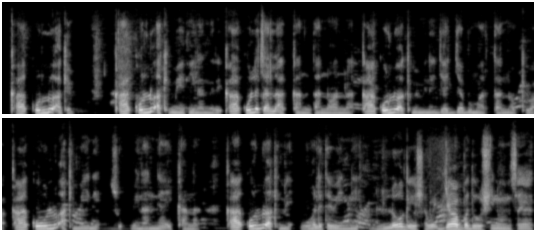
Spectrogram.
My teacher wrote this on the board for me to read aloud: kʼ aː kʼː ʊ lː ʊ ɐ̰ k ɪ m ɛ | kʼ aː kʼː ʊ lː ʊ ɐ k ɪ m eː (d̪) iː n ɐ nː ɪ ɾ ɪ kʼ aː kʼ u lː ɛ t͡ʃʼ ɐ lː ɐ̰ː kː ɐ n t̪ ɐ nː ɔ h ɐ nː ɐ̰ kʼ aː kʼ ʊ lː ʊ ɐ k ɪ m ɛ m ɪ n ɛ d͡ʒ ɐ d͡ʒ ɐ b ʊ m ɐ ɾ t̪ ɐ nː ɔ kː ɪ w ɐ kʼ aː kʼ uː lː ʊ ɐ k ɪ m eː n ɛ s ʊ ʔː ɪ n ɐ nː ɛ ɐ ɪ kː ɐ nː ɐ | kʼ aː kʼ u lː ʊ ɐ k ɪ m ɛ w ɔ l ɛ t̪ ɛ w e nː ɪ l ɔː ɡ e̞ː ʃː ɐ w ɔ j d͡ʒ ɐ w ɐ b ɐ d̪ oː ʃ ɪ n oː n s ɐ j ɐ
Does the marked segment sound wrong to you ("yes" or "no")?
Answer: yes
